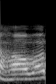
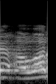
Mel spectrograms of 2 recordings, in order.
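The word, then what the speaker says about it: hour: अब कहोगे सर जी यस से शुरू है, हावर हो चाहिए का? नहीं, ये हवर नहीं, ये अवर है। अवर माने घंटा, तो यहाँ ऐन अवर लिखा जाएगा क्योंकि यच यहाँ पर साइलेंट है।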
